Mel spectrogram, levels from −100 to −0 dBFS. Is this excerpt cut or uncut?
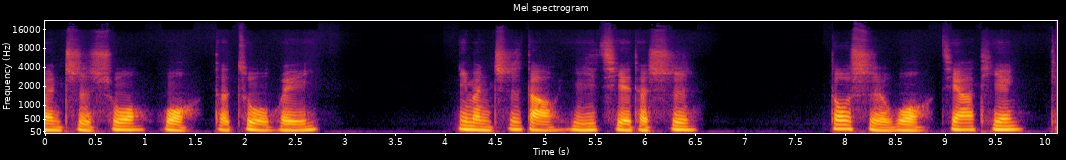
uncut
